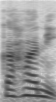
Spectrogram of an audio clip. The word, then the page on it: kahaanii: Hindi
